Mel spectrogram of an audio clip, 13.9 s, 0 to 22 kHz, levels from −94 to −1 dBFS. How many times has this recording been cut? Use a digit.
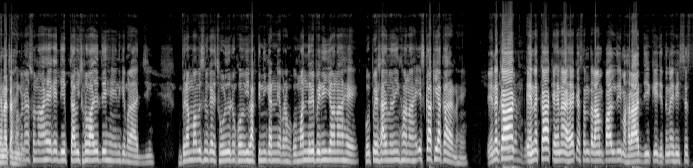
0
